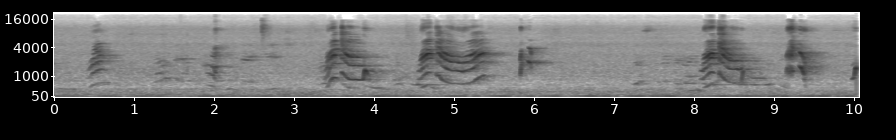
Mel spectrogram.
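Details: Indoor talking parrot producing a series of bent, wavering squawks and short notes in bursts, some in quick pairs, over a constant low electrical hum.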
